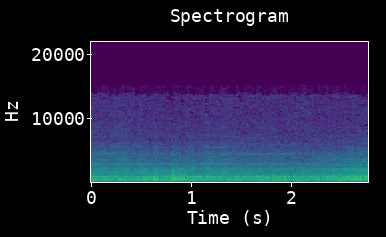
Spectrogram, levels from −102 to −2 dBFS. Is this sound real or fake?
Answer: real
